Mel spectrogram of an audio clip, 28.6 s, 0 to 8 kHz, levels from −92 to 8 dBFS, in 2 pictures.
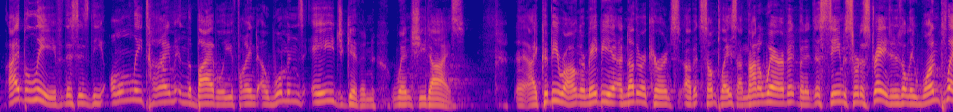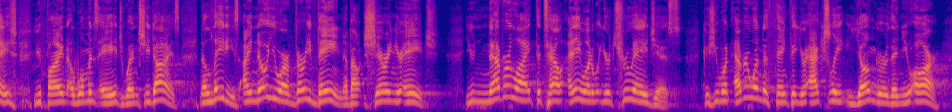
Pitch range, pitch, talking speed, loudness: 150-200 Hz, 180 Hz, 190 wpm, -26 LUFS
